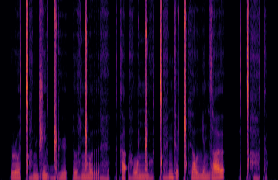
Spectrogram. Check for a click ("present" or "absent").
present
